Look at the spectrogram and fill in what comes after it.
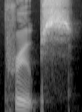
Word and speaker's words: Proops: Greg Proops or Props. I think you pronounce it Props, but it's spelt Proops. – Oh, well, if you say it the same as you would the guy from Survivor, it's Proops.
